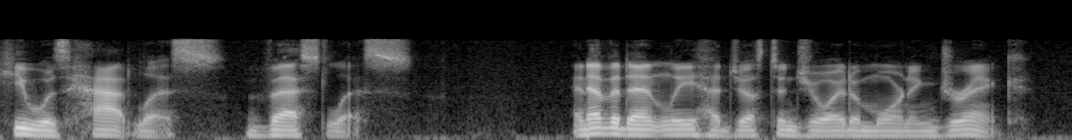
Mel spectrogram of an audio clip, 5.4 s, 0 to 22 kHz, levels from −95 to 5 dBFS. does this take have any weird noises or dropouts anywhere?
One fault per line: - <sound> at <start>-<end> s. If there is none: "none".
none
